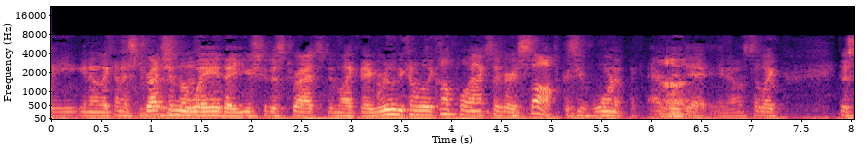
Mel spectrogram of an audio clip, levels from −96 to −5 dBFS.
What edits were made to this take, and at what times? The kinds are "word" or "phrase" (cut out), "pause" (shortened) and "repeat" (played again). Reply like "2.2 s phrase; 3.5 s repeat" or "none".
none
